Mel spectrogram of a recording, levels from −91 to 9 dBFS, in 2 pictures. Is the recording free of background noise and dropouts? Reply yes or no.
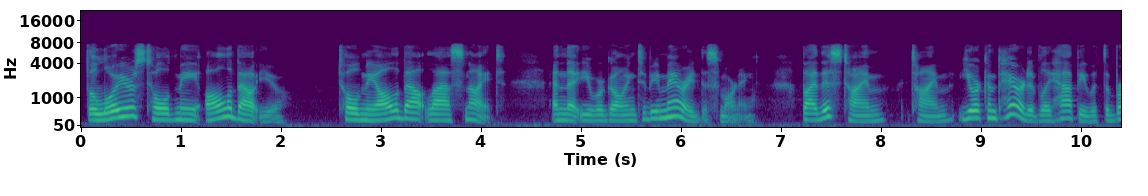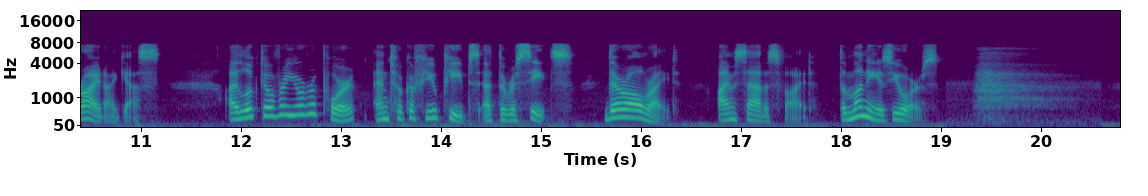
no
